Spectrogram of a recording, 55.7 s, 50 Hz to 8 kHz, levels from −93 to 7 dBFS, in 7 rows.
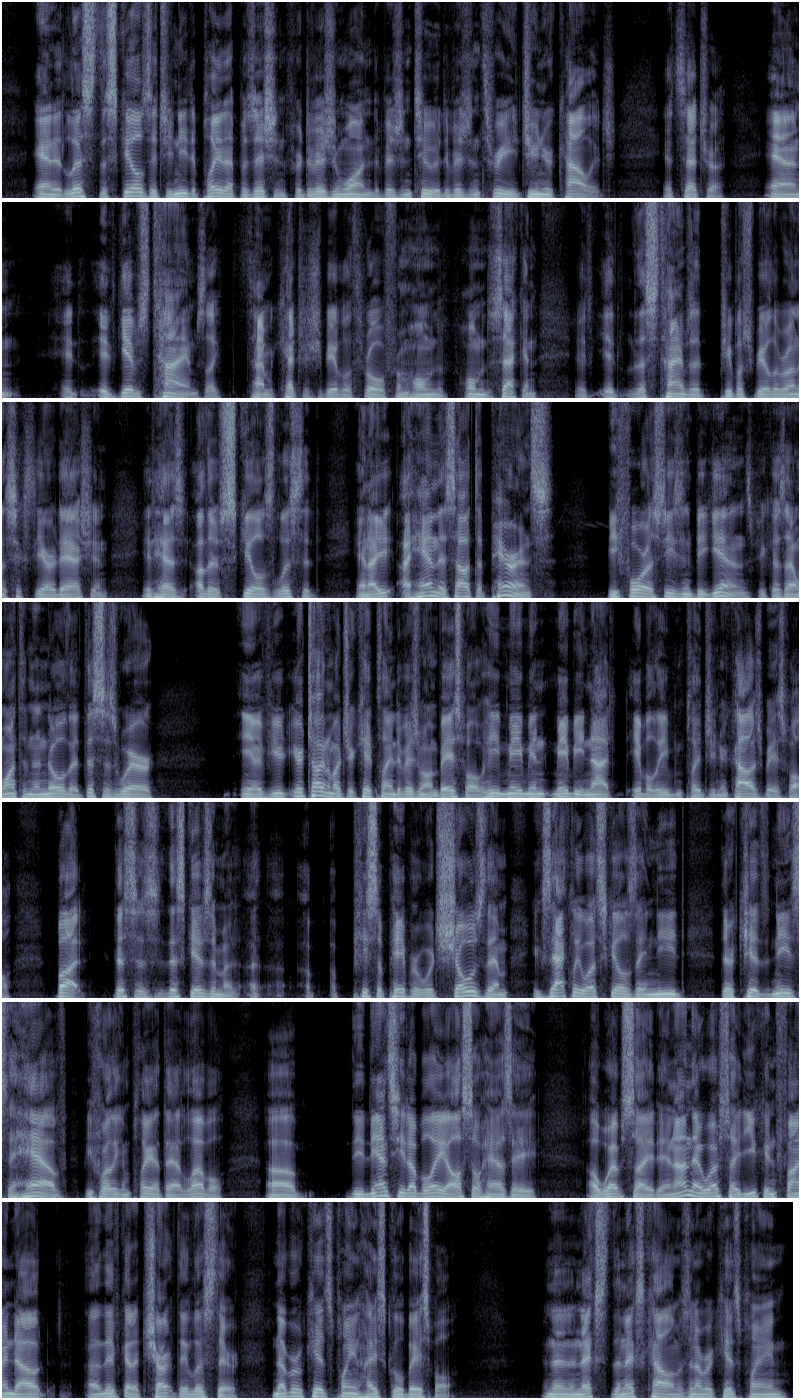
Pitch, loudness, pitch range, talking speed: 110 Hz, -28 LUFS, 100-125 Hz, 200 wpm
